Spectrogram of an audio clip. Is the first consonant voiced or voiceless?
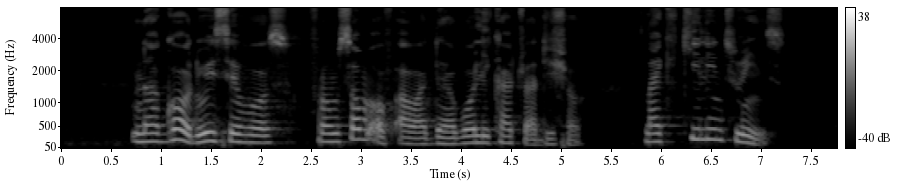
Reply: voiced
